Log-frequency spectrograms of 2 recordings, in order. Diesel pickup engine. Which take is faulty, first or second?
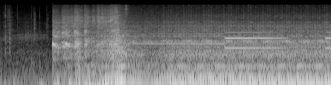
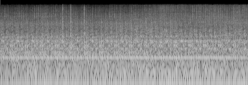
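second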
